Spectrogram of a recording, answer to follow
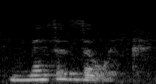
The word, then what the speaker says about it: Mesozoic: we have a new word this word is pronounced mesozoic yes I know say so Matt so so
